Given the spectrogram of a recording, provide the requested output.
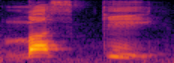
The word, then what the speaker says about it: Muskie: Muskie. – M? – M-U-S-K-I-E. – Okay. – D-O-U-C-H-E is how you spell it.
